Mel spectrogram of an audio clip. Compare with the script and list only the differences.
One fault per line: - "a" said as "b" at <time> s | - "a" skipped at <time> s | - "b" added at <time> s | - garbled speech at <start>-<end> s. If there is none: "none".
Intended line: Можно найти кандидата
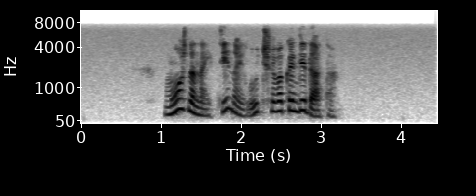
- "наилучшего" added at 1.9 s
